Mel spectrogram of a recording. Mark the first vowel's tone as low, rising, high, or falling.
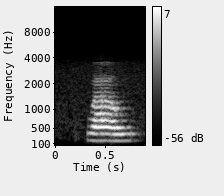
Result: high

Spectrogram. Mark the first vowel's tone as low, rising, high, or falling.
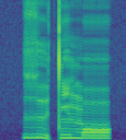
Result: falling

